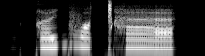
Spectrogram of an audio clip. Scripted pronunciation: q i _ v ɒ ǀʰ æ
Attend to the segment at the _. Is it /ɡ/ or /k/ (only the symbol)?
ɡ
